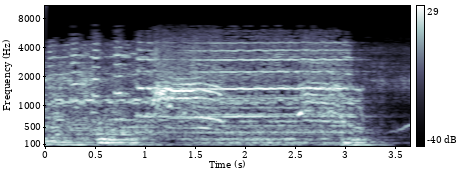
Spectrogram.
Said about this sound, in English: And then she threw up her hands and shrieked.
